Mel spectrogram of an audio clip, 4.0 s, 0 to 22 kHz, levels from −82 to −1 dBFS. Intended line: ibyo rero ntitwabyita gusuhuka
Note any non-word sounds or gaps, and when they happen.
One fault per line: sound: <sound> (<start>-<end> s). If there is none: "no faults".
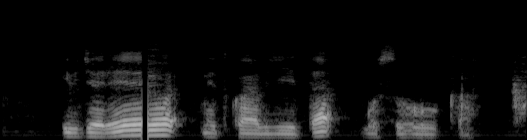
sound: dropout (1.1-1.1 s)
